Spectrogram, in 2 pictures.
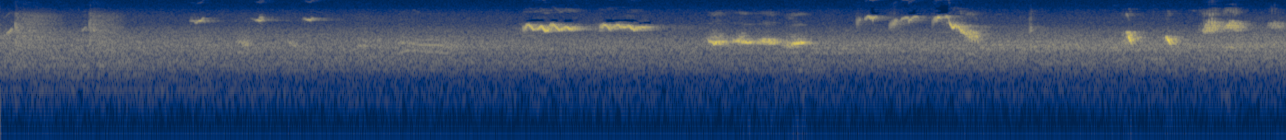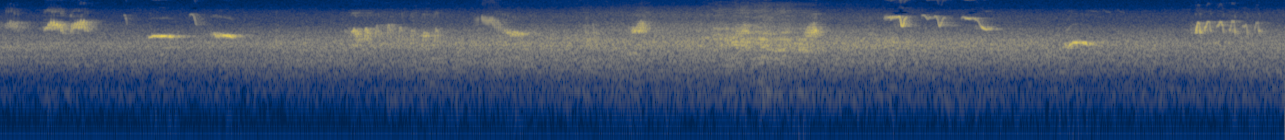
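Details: American dipper, also called water ouzel, singing a long varied song of high chirps, short whistled notes and quick trills in irregular bursts, over a steady hiss of rushing water or road noise.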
